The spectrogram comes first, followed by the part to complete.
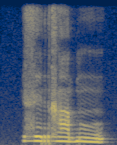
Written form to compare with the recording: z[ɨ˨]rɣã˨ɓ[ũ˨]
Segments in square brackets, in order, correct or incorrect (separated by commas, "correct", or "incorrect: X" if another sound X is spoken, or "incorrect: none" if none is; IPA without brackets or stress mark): incorrect: ɪ˨, correct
